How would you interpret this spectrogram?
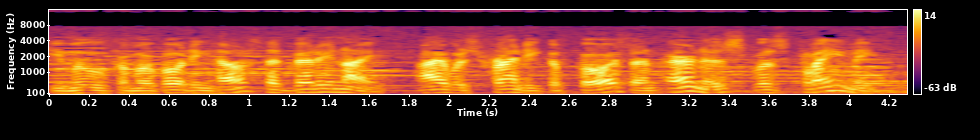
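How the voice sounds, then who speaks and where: An actor playing a smooth-talking, scheming Broadway producer who tells his story theatrically in old-time radio drama style. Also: mid-range voice, a little fast, music in the background, lightly acted, low-quality recording. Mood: wry storytelling. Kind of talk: old-time radio drama acting with first-person narration.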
